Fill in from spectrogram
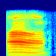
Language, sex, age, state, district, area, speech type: Tamil, male, 18-30, Tamil Nadu, Madurai, urban, conversation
